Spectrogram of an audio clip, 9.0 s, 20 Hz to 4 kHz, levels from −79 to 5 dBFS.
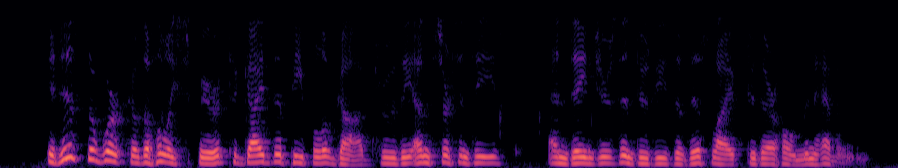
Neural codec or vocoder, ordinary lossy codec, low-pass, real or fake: none; MP3, 32 kbps; 3.6 kHz; real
